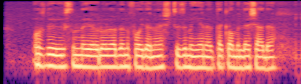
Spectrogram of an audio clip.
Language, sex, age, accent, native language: Uzbek, male, 18-24, Sirdaryo, Uzbek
